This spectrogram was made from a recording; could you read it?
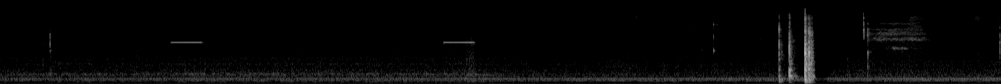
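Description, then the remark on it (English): Two short, high electronic beeps from a remote control turning off an air conditioner, a few seconds apart, over a steady low hum, followed near the end by a quick cluster of sharp clicks and clatter. “Sorry, I'm kind of dying here, but if you want me to suffer, which you probably do, I'll turn it off. God damn it. I hate this remote.”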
